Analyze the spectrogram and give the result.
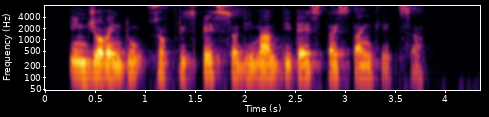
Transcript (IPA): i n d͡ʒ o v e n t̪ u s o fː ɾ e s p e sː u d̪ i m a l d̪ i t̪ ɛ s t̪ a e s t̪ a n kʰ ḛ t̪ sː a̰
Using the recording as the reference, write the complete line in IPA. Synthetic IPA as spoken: i n d͡ʒ o v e n t̪ u s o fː ɾ i s p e sː o d̪ i m a l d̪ i t̪ ɛ s t̪ a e s t̪ a ŋ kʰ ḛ t̪ sː a̰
